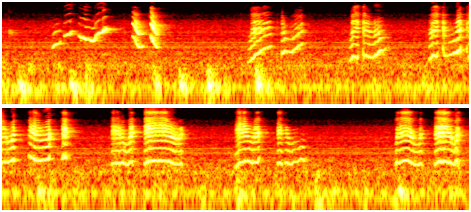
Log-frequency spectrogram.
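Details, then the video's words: Naughty pet Alexandrine parakeet calling naturally: scattered bursts of harsh, nasal screeches, some doubled, others arching rising-falling, coming in clusters with short pauses and a faint hum underneath. "Alexanderine naughty parrot/parrot natural sound"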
